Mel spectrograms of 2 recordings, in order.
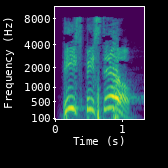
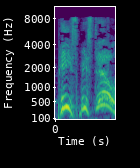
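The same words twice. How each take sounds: First: High, loud and slow, a command to the storm; commanding rebuke. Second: Calm rebuke. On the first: Preacher voicing Jesus commanding the storm, slow and loud. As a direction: speak each word slowly and with full authority. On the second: Preacher voicing Jesus rebuking the wind, high and calm. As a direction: raise the pitch and let the words ring out. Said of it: "rebuked the wind, said". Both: Acted.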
